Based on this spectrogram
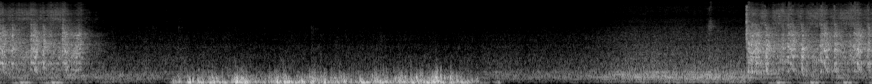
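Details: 2004 Kawasaki Vulcan 500 stored two or three years, petcock on prime after float bowl reassembly, choke applied: starter churns unevenly for about three seconds and slows, engine never catches; cranks but will not start.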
